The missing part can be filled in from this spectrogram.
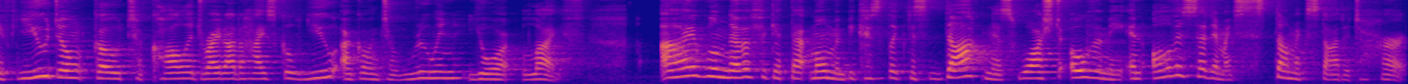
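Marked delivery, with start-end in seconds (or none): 0.0-5.9 put-on stern voice. Retelling what a nun said in reply: imitating a stern nun. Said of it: "looked at me very sternly and said".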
